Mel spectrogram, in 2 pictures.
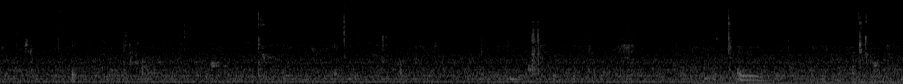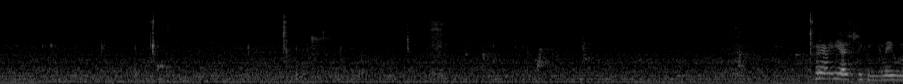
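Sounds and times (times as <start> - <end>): steady low hum: 0.0 - 18.0
person chewing and lip-smacking: 7.0 - 13.2.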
